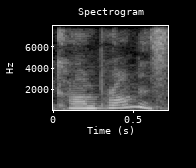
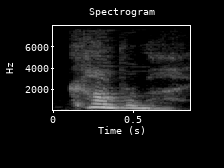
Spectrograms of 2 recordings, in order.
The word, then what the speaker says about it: compromise: it's really amazing how they got the great Cal promise out of that Cal promise yep compromise yeah although I heard a person in high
